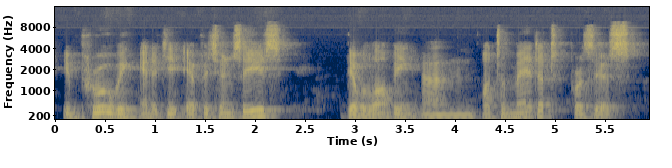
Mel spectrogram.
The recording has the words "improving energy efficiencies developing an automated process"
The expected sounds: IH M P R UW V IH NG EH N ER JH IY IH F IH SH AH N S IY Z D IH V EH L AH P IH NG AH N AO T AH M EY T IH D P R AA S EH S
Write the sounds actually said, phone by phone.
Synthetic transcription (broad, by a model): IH M P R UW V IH NG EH N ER JH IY IH F IH SH AH N S IY Z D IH W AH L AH B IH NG AH N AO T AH M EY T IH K P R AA S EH S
